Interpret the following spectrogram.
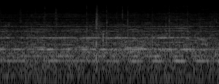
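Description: A sustained, quiet orchestral chord held steady, with a few faint footfalls of someone running on a dirt field.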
